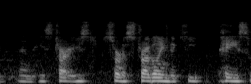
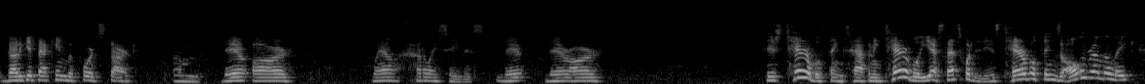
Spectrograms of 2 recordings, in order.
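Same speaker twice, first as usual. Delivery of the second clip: higher, nervous then proud little barber; gnome barber; 4 semitones higher, 3 dB louder than usual. Acted. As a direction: fret about danger, then boast your name. GM voices the barber.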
